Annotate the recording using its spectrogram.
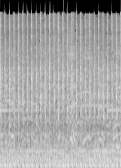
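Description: A boat engine running steadily with a rapid, even chugging beat, loud and close.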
